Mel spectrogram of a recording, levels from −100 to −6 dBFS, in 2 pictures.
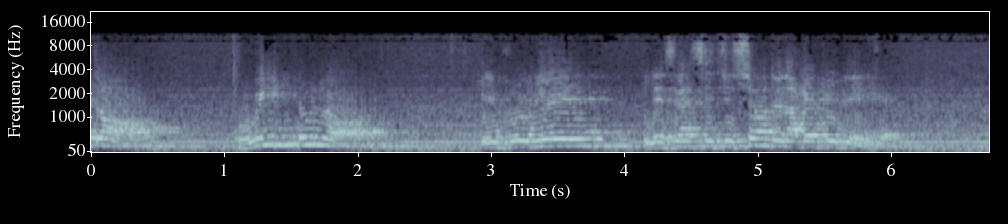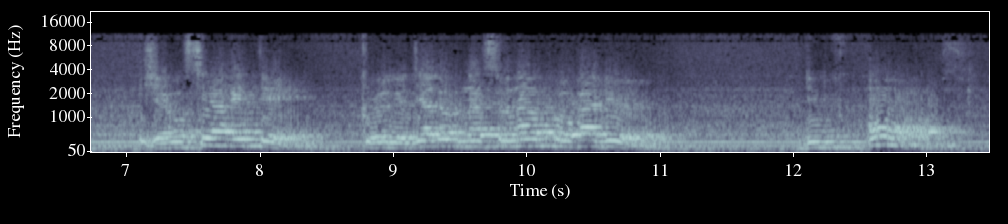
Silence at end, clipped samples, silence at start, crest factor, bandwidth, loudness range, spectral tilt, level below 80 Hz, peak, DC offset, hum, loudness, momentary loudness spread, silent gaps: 0 s; under 0.1%; 0 s; 14 dB; 11.5 kHz; 2 LU; -5 dB/octave; -66 dBFS; -18 dBFS; under 0.1%; none; -31 LUFS; 9 LU; none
